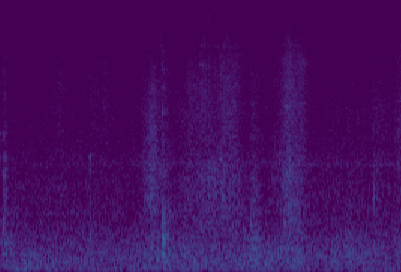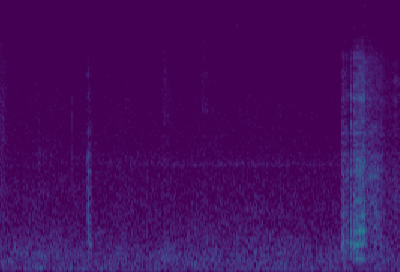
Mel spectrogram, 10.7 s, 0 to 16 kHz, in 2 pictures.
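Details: Fujifilm XF 16mm f/1.4 aimed at a no-contrast area to force hunting through the focus range: short raspy buzzing whirs in a quiet room. Autofocus otherwise works; owner is unsure whether the lens is defective. Focus motor buzzing.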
